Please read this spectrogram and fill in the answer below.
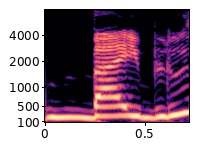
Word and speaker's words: Bye Blues: pouvez nous redire by blues by blues alors by blues ça c'est qui ça s'écrit by y e B l u e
